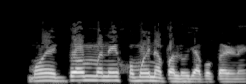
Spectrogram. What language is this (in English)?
Assamese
